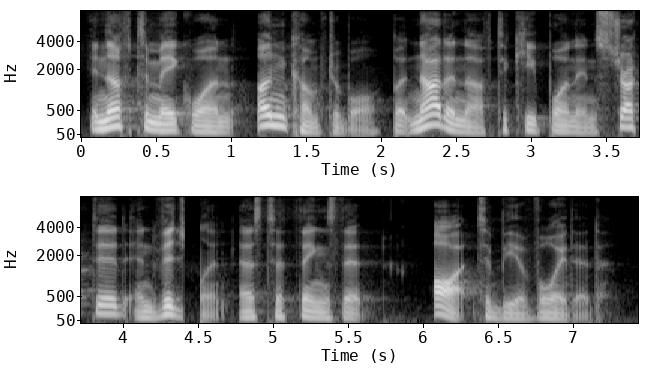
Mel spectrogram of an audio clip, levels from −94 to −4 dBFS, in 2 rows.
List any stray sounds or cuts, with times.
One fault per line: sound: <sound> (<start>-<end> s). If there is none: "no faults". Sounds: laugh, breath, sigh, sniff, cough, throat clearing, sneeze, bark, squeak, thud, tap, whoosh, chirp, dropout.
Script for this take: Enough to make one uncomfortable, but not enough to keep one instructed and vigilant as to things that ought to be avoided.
sound: dropout (4.4-4.5 s)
